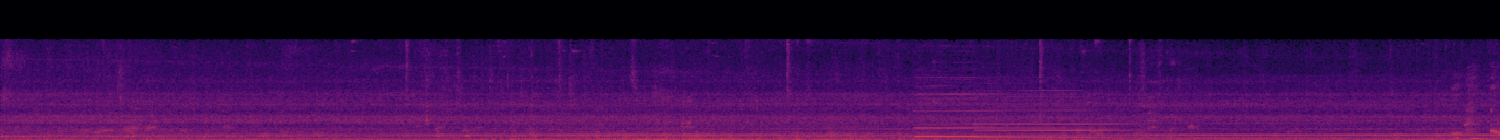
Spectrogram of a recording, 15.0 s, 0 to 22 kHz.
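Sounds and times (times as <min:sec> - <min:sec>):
train wheel-on-rail rumble: 0:00.0 - 0:15.0
electric traction tones: 0:09.1 - 0:14.4.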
